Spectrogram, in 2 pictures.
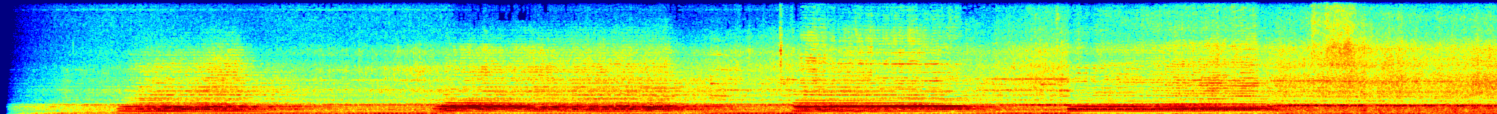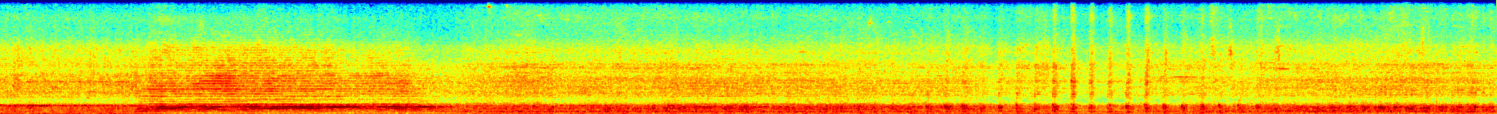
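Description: Diesel freight locomotive horn sounding four long blasts over the locomotives' low engine rumble, the fourth dropping in pitch as the locomotives pass. Then comes the steady rolling noise and wheel clatter of double-stack container cars going by, with one more horn blast partway through.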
